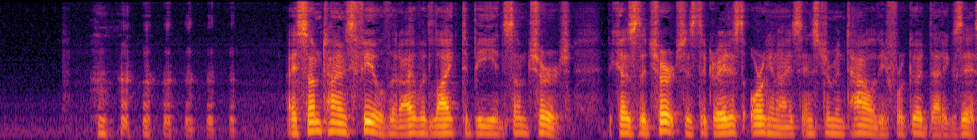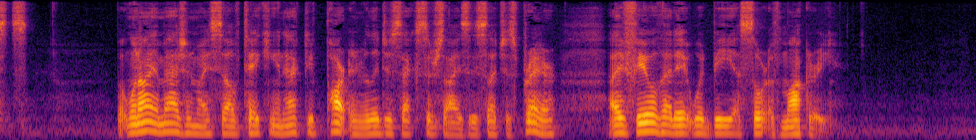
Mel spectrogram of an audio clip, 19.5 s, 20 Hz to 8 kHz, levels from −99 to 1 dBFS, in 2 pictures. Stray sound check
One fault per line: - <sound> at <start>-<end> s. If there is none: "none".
- laugh at 0.9-2.5 s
